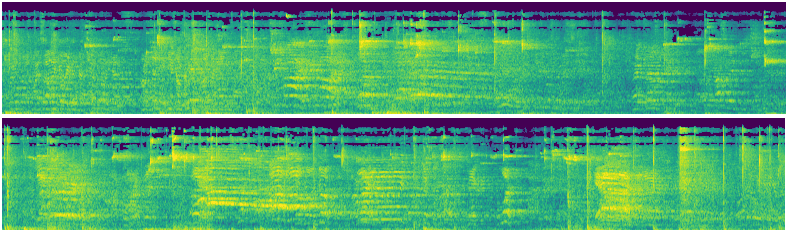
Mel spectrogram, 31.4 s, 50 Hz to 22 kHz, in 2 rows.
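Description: Volleyball being struck and bouncing in a large gymnasium: sharp slaps that ring in the hall, the loudest about 16 seconds in, mixed with players' voices calling and talking.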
